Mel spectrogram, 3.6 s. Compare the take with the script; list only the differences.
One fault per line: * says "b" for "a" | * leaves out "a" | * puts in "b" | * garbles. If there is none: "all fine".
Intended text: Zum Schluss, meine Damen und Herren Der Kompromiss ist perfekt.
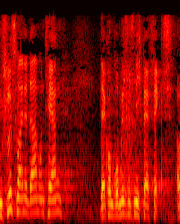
* puts in "nicht"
